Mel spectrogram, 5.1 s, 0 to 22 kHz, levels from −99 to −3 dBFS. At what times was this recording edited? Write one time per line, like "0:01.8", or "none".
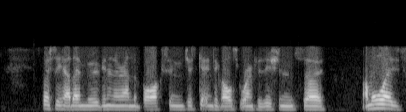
none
